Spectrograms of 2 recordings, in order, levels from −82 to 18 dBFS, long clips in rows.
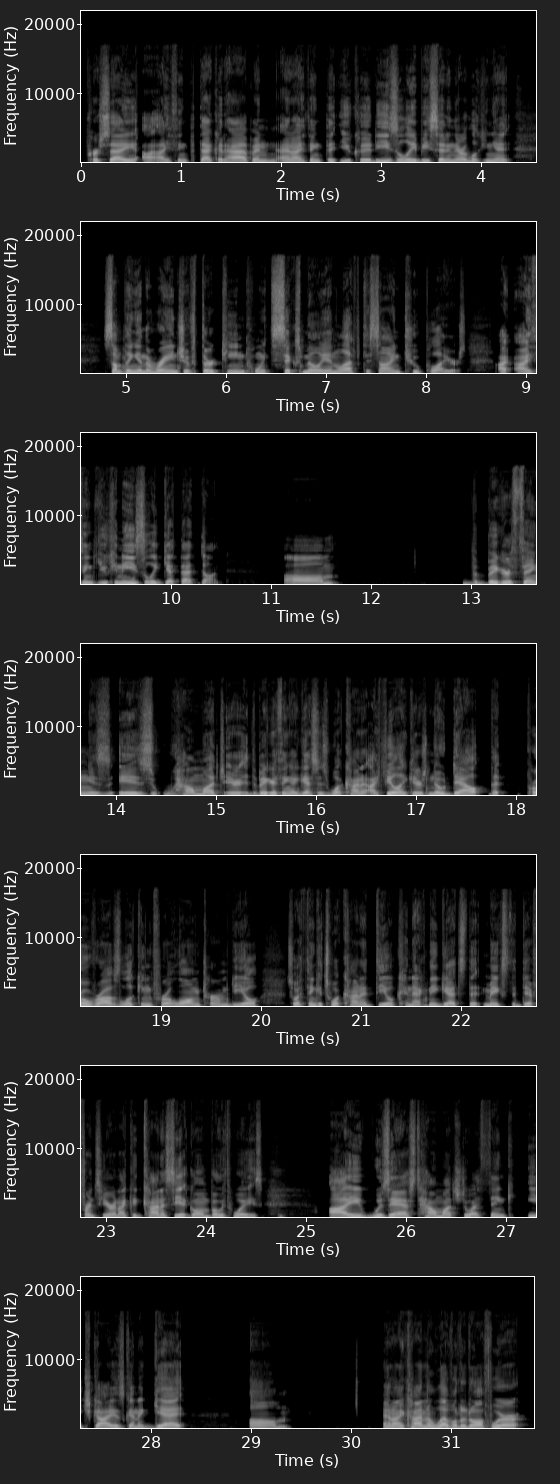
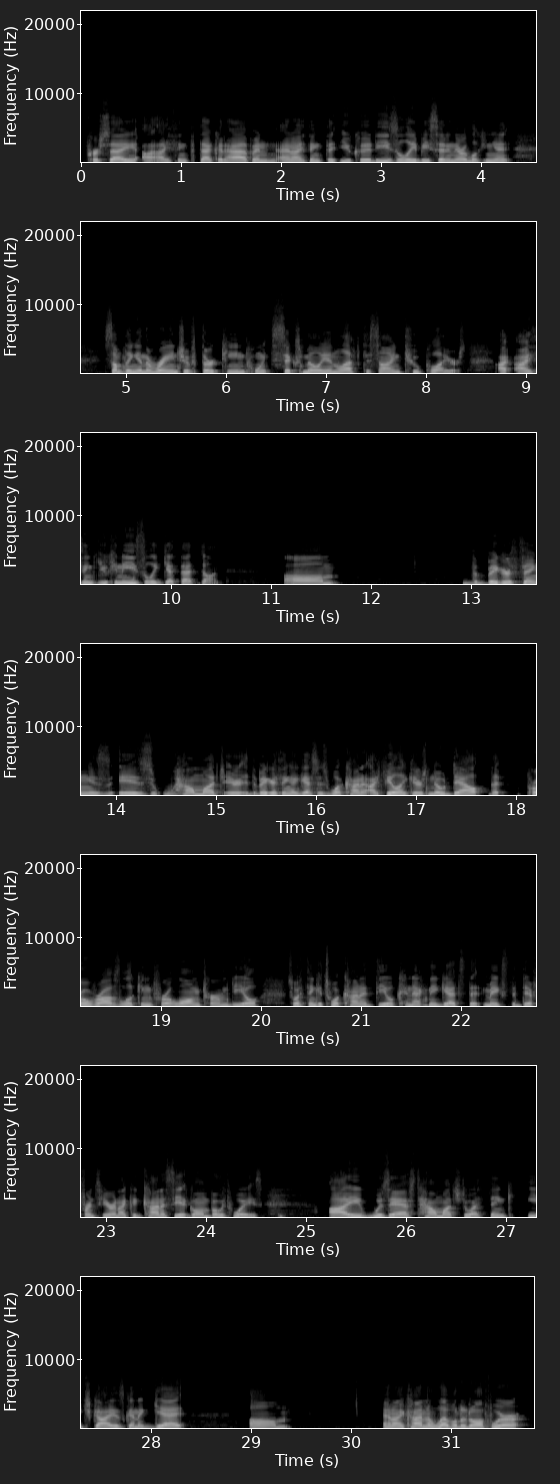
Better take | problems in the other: first | muffled; very; fading above 2.5 kHz

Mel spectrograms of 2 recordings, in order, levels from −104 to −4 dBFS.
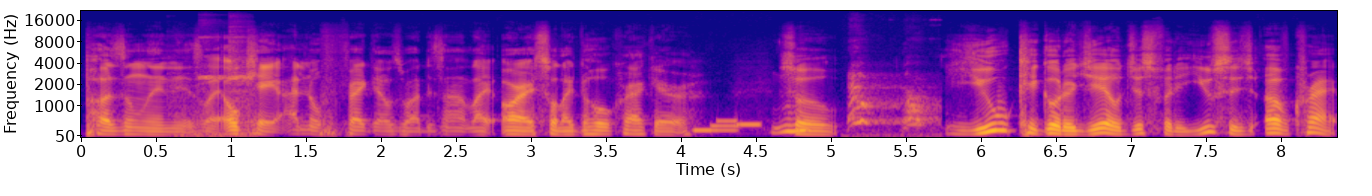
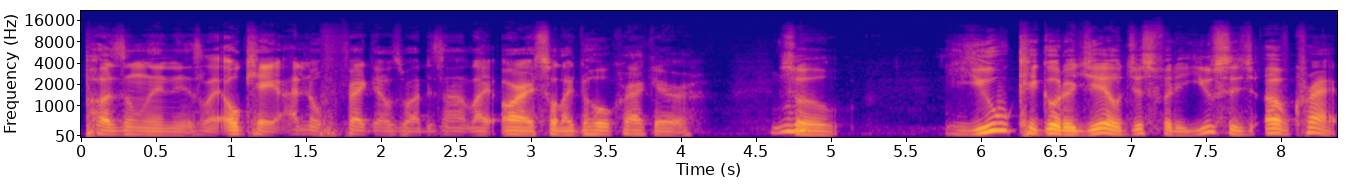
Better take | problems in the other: second | keyboard typing; noticeable; at 0.5 s; peak 8 dB below the speech // alarm; noticeable; at 4 s; peak 7 dB below the speech // dog barking; noticeable; at 5 s; peak 8 dB below the speech

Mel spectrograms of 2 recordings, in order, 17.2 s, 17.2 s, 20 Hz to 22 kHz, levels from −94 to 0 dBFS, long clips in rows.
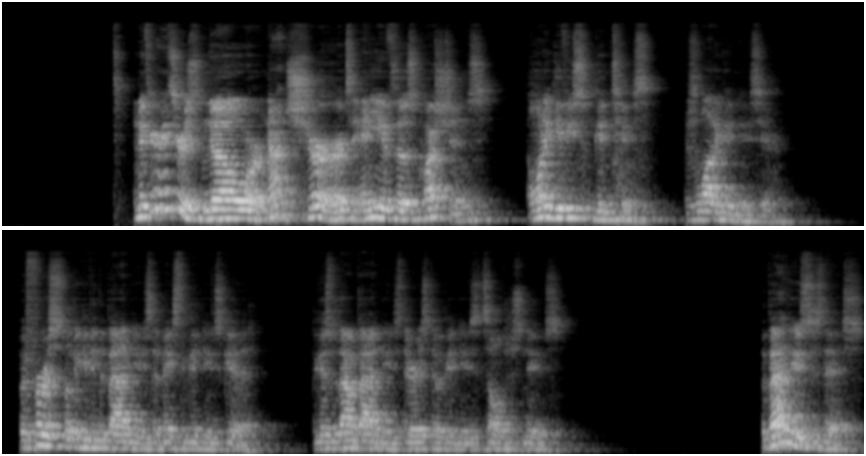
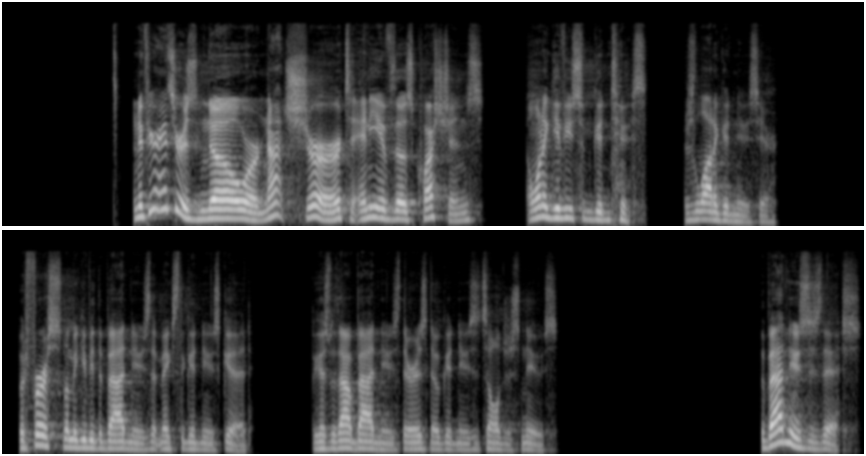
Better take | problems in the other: second | off-mic speech; far // room echo; noticeable; dies away in 0.5 s

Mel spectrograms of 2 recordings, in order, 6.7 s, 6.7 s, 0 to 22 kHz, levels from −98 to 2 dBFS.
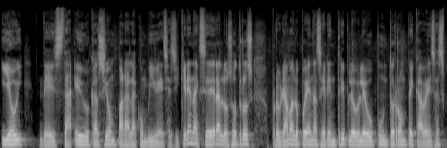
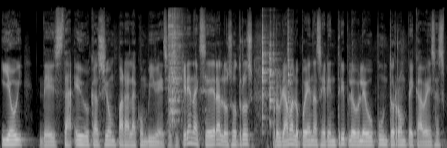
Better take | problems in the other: first | clattering dishes; noticeable; from 2.5 to 4.5 s; peak level with the speech

